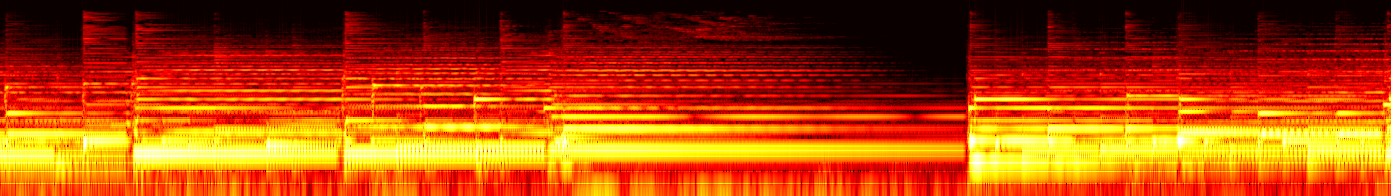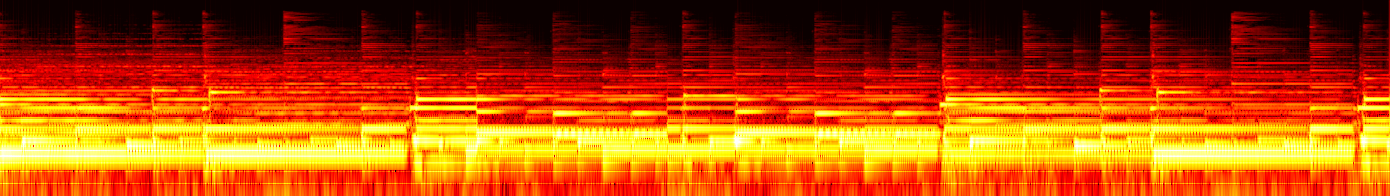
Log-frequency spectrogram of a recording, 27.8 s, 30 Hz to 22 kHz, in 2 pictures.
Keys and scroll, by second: 7.9-8.6 space, 9.3 ctrl+z, 9.6 ctrl+z, 23.8 space, 24.0-27.8 space.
